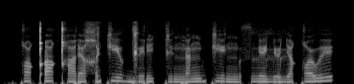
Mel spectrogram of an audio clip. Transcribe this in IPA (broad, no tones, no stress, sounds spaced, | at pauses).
q u qʼ a qʰ a ɾ ɛ χ ɪ kʲ e ʊ̯ ɡʲ ʊ ɪ̯ ɾ i k ɪ ŋ ɾ a ŋ u kʲ e ŋ ʊ θ l ɪ lʲ ɔ lʲ ɛ q u ɪ̯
